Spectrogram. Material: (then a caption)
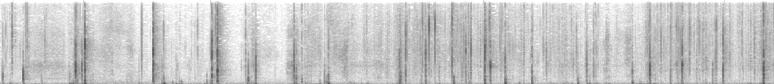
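Paper. A small, flat kraft-paper instant soup sachet, held in the hand near the microphone, is scratched and crinkled with long painted fingernails. Sharp, bright crackles and tearing-like crinkles pop out in quick, irregular bursts, each dying away almost instantly over a steady, softer papery rustle.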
